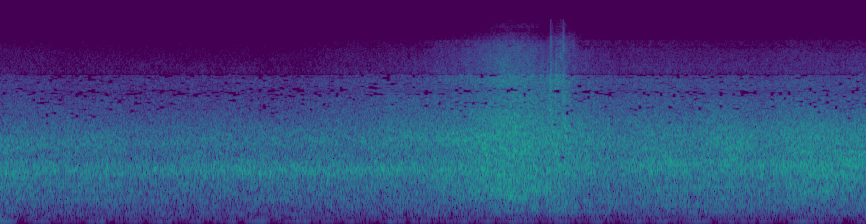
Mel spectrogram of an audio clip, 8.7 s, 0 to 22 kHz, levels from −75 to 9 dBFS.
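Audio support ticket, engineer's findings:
Treble gritty and metallic throughout, harmonics not lining up across the crossover. Nothing above 15.5 kHz. Likely HE-AAC compression: lower band coded, treble rebuilt by copying lower bands upward. Damage plainly audible, which fits a low bitrate near 24 kbps.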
